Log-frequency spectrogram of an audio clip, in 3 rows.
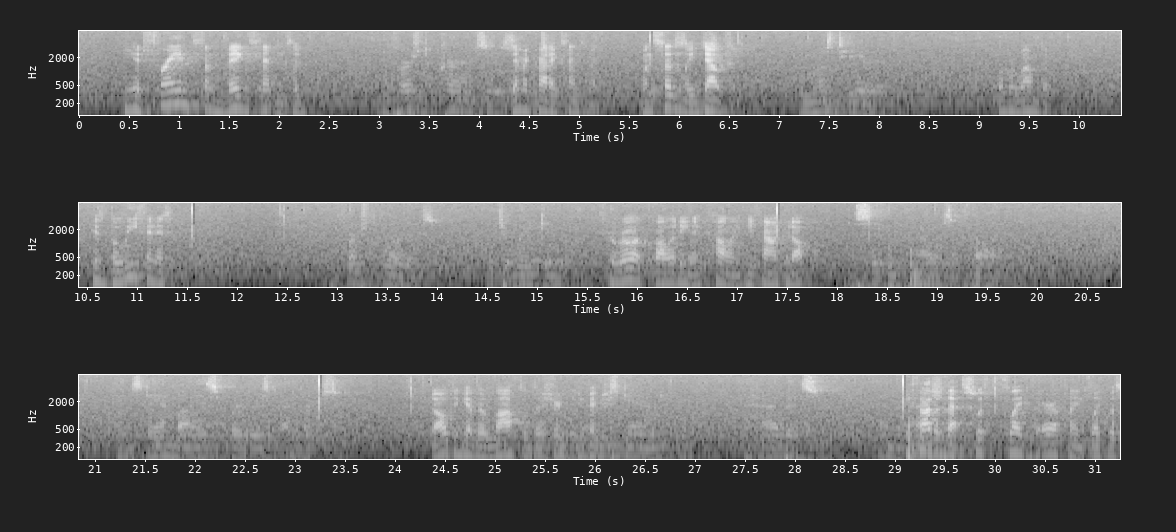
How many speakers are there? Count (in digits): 2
